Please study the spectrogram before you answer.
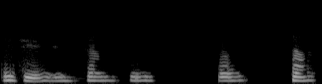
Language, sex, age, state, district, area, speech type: Hindi, female, 45-60, Madhya Pradesh, Betul, urban, conversation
